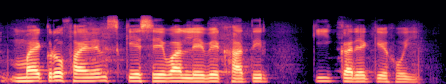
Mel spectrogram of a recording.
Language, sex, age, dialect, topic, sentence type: Magahi, male, 60-100, Western, banking, question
